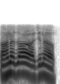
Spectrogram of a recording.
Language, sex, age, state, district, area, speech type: Kashmiri, male, 18-30, Jammu and Kashmir, Ganderbal, rural, conversation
